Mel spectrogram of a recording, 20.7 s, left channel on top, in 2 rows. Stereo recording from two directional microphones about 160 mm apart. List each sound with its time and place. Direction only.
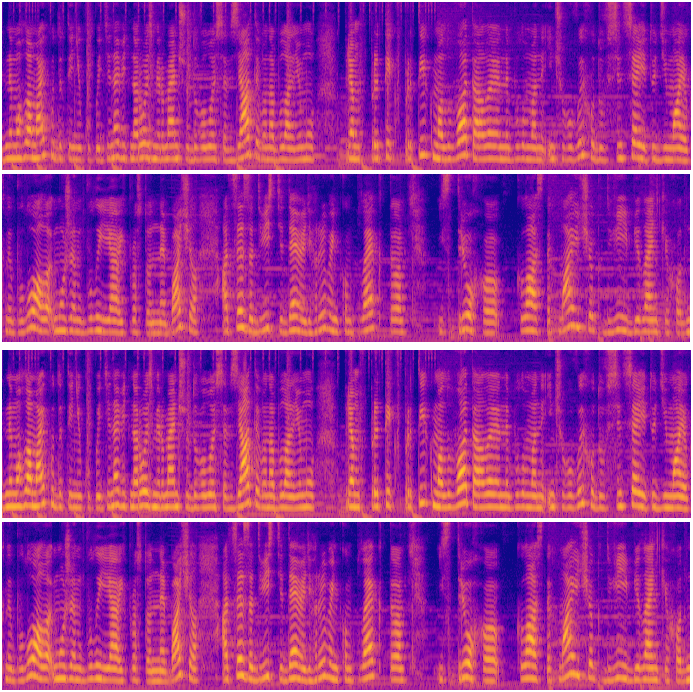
0.0 s a woman's voice: 50° right (ahead or behind)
